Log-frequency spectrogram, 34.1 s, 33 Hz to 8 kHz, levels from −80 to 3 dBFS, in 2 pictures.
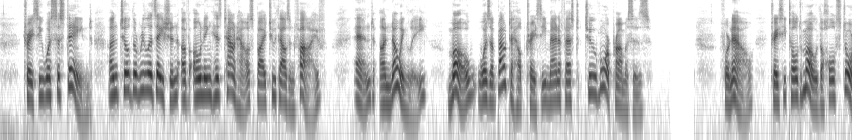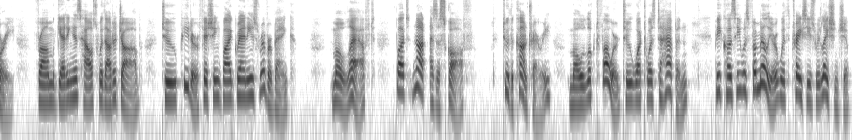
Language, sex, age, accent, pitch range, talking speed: English, male, 40-59, American, 145-200 Hz, 125 wpm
